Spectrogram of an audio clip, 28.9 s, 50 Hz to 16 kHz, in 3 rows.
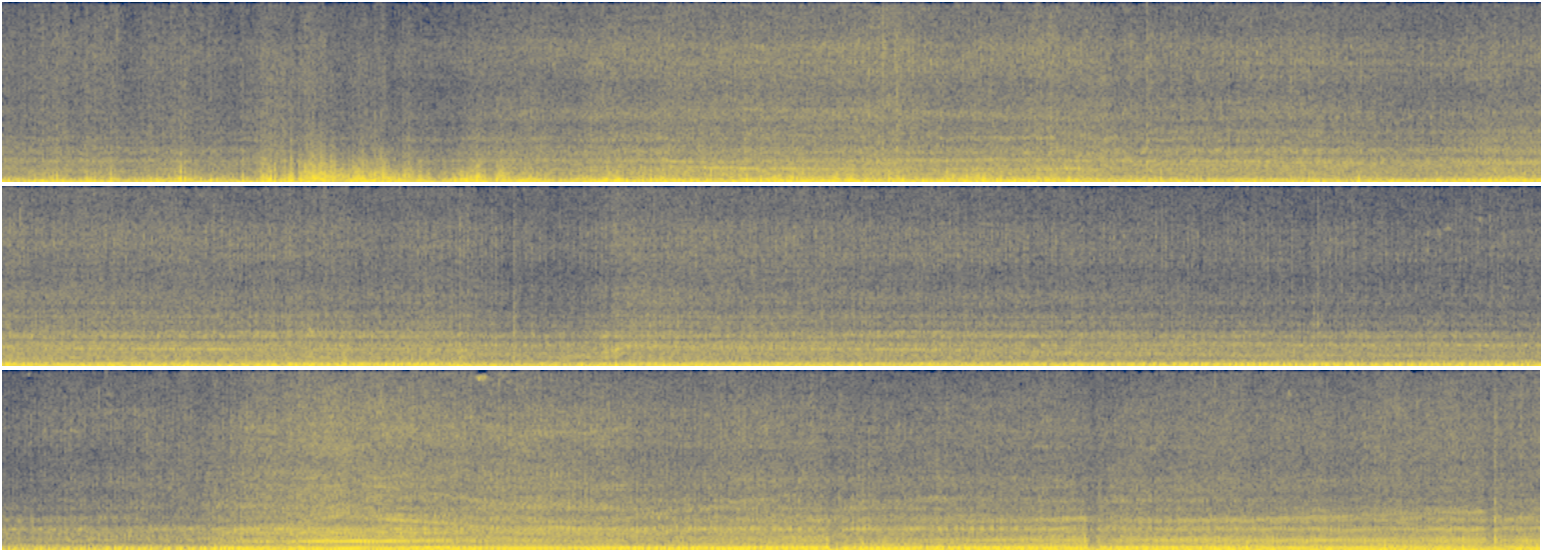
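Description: KTM 790 Adventure R's parallel-twin engine running under way on a dirt road over a heavy rumble. About twenty seconds in, the revs climb, drop back and climb again.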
